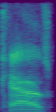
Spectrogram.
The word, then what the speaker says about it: Cas: new faces so welcome my name is Kaz pronounced Cas spell c a s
